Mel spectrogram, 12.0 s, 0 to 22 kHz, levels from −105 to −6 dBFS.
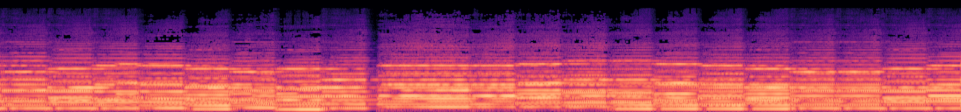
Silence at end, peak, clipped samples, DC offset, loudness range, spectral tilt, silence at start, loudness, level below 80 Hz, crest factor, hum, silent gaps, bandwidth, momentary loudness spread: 0 s; -4 dBFS; under 0.1%; under 0.1%; 1 LU; -8.5 dB/octave; 0 s; -19 LUFS; -60 dBFS; 14 dB; none; none; 9.2 kHz; 4 LU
